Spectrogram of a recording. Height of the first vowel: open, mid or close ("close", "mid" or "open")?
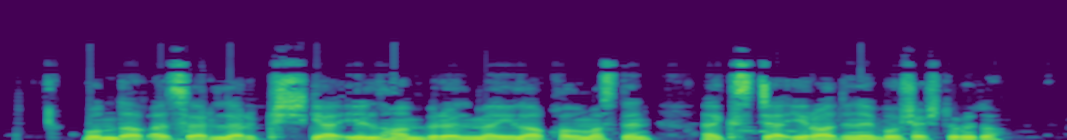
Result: close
